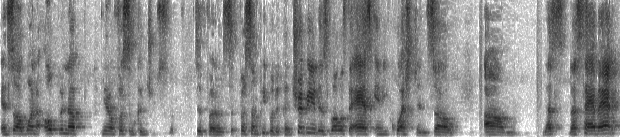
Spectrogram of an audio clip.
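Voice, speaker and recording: A woman's voice: lowish voice, moderate pace, a little mellow, echoey room. A woman moderating an online panel informally, emphatic and repeating key phrases on a video call.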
